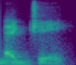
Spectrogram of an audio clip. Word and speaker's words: Meghji: So it's Soltan Meghji.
